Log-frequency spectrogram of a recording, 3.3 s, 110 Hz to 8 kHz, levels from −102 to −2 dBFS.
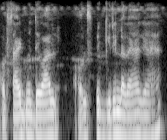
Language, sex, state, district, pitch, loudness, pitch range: Hindi, male, Uttar Pradesh, Ghazipur, 120 Hz, -17 LUFS, 115-125 Hz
